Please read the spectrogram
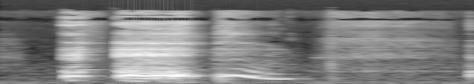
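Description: A woman clearing her throat: a rough burst about half a second in, ending in a short voiced sound that falls in pitch.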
